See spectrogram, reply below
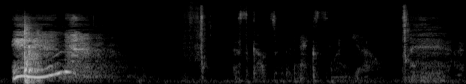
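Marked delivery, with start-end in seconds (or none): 2.3-4.6 breathy whispered aside to the viewers. Real, not acted. Whispering to viewers about the receipts. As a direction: lean in and whisper it.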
